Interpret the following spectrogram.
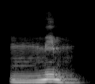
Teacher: Mim itu bibir bawah ketemu dengan bibir atas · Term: huruf mim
